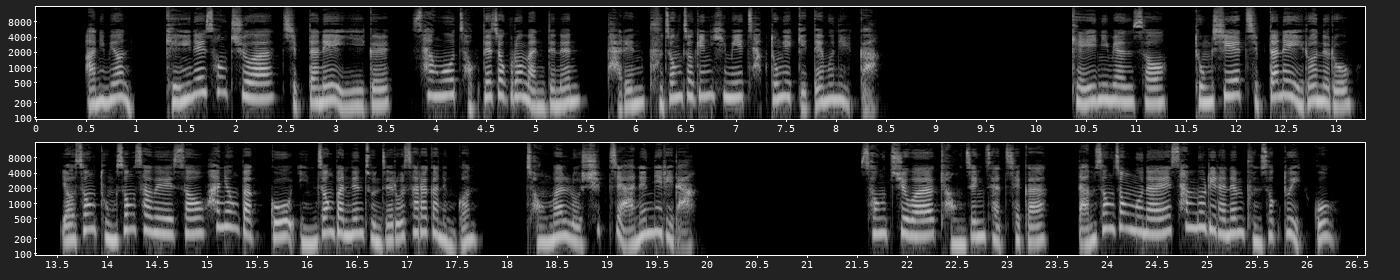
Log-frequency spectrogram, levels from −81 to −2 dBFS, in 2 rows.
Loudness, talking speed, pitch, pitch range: -28 LUFS, 255 characters per minute, 220 Hz, 190-260 Hz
